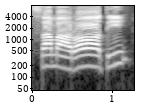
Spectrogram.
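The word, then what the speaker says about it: الثمرات: মিনাস সামারাতি মিনাস সামারাতি এই যে সা এর উচ্চারণটা করবেন ঠিক আছে নুন সা জবর নাস সা এর মাখরাজ হচ্ছে জিহ্বার আগা উপরে দাঁতের আগাই লাগিয়ে সা মিনাস সামারাতি রিজাল্লাকুম হ্যাঁ রিজ র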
